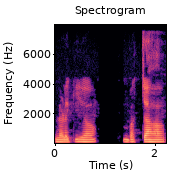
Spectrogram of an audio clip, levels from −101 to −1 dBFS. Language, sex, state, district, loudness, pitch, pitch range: Hindi, male, Jharkhand, Sahebganj, -20 LUFS, 135 Hz, 130-135 Hz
